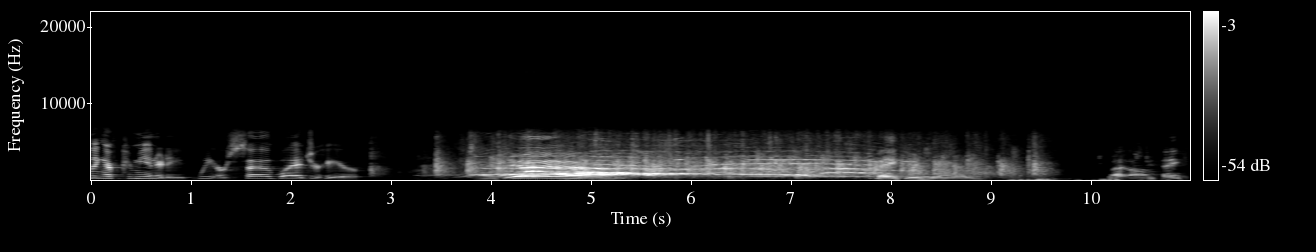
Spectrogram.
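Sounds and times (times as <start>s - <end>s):
speech: 0.1s - 3.0s, 3.9s - 6.0s, 7.9s - 9.0s, 10.2s - 10.9s
crowd cheering and applauding: 3.4s - 9.7s.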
